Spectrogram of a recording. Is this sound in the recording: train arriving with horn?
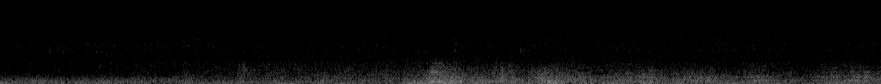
no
